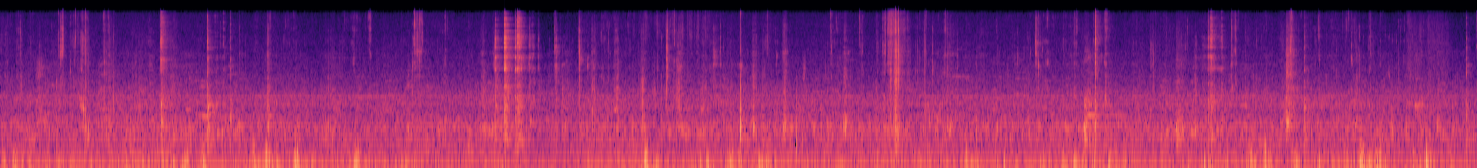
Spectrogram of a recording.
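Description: A person biting and chewing a bread roll, mouth sounds picked up close by a clip-on microphone, with many small sharp clicks. Near the end a spoon scrapes and taps in a glass bowl of sauce.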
